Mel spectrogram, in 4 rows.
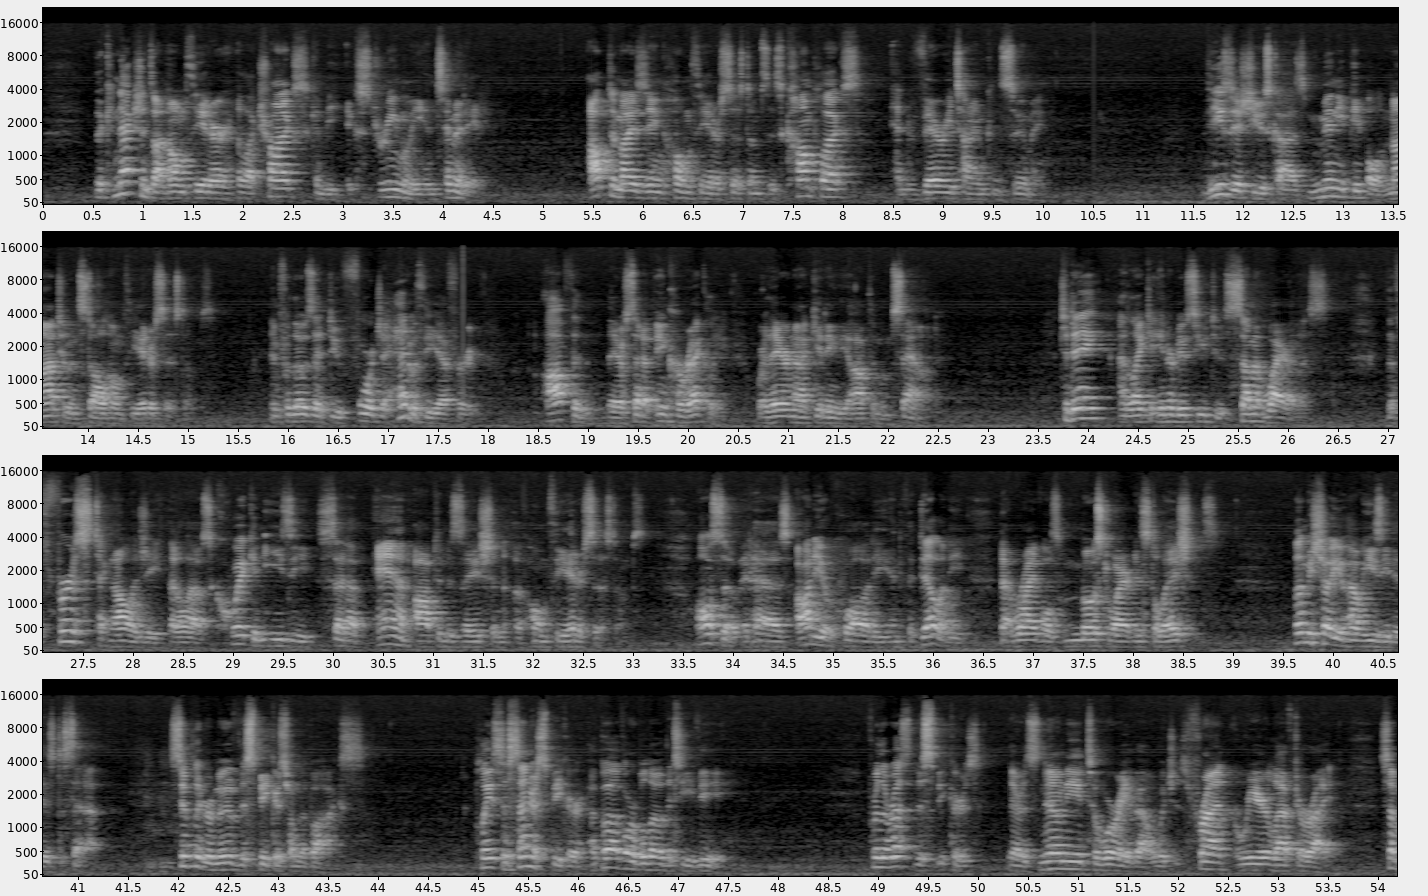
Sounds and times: Speech: 0.5 - 4.5, 5.4 - 10.1, 11.6 - 15.2, 15.8 - 22.6, 23.7 - 26.4, 27.0 - 38.9, 39.6 - 43.9, 45.0 - 47.6, 48.9 - 54.1.

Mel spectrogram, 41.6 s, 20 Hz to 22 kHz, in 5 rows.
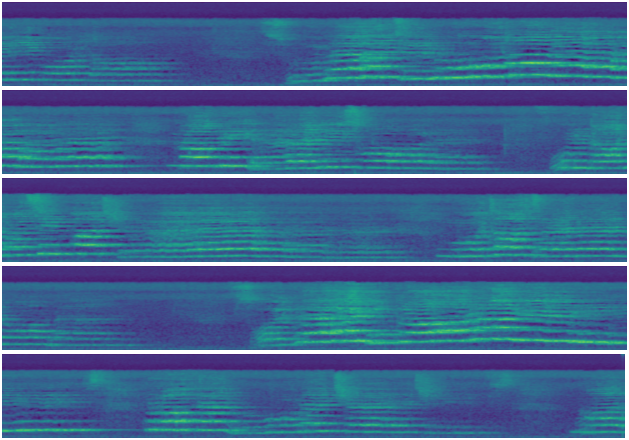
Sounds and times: Mantra: 0.0 - 2.5, 3.5 - 15.0, 15.7 - 26.9, 28.2 - 41.6.

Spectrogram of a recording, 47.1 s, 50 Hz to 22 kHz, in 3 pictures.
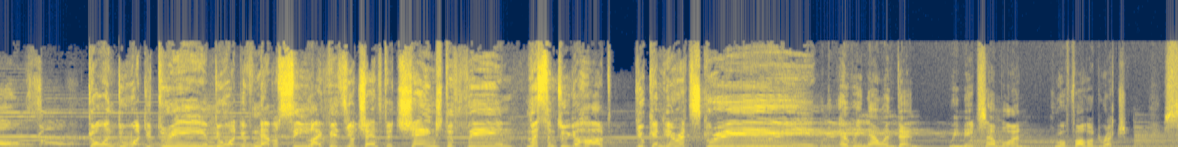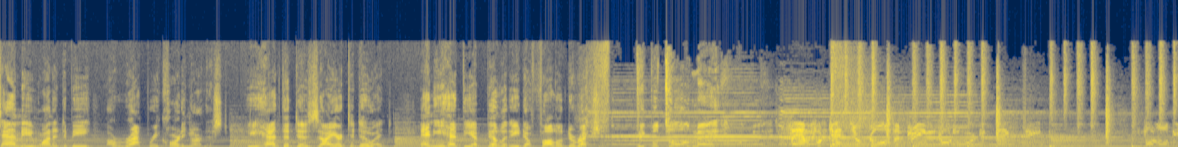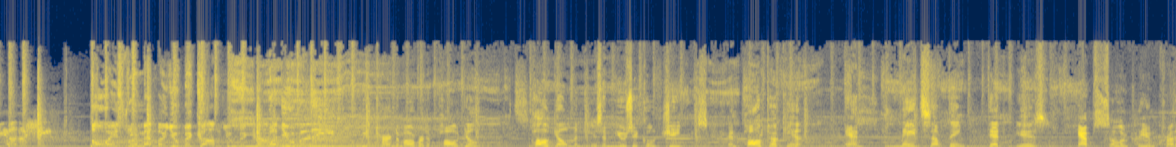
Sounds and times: Music: 0.0 - 47.1
Speech: 1.2 - 25.3, 26.2 - 29.6, 35.6 - 47.1.

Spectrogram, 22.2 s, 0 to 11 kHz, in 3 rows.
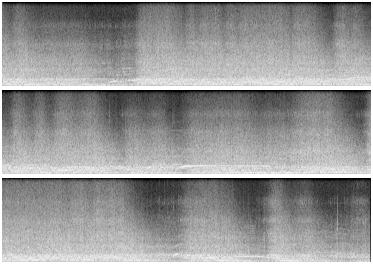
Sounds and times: Truck: 0.0 - 22.1.

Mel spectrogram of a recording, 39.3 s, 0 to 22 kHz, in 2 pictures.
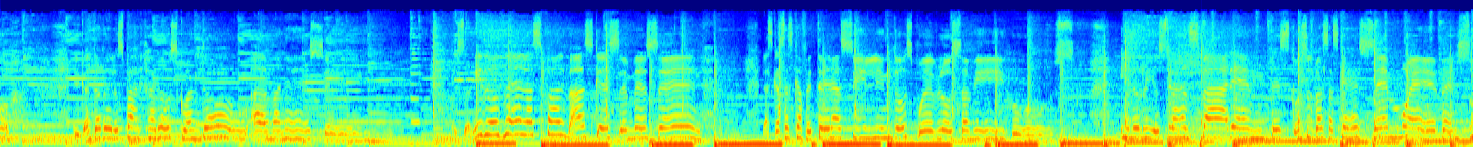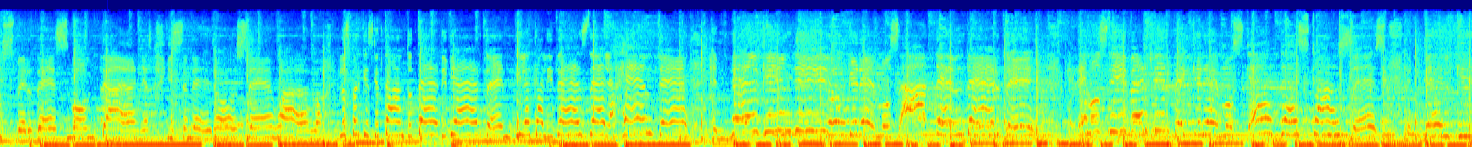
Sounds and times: Music: 0.0 - 39.2.

